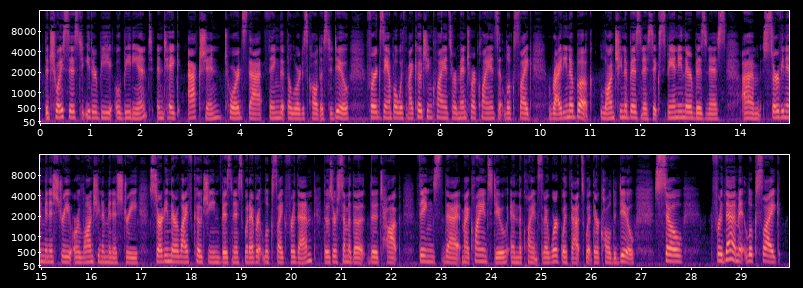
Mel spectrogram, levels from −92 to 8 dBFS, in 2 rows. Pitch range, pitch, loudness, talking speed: 165-190 Hz, 175 Hz, -23 LUFS, 185 wpm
